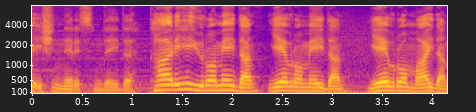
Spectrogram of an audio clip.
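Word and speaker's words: Euromeydan: neresindeydi tarihe eurom Meydan Euro Meydan eurom maydan Aslında en doğru telaffuz edilişi de Euro Meydan olarak telaffuz edeceğim ben videonun devamında tarihe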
